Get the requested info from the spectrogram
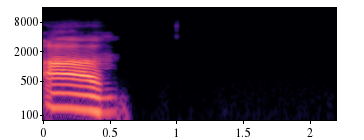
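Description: A man's voice drawing out a short phrase with a falling pitch, cut off after about half a second into dead silence, with one faint tick about a second in.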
